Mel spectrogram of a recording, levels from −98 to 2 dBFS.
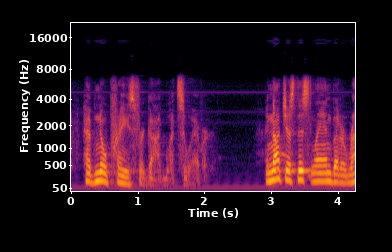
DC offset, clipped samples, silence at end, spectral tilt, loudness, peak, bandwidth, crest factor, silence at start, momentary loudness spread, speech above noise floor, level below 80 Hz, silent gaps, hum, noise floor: under 0.1%; under 0.1%; 0 s; -6 dB/octave; -21 LUFS; -2 dBFS; 7 kHz; 20 dB; 0.2 s; 17 LU; 39 dB; -60 dBFS; none; 60 Hz at -50 dBFS; -60 dBFS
